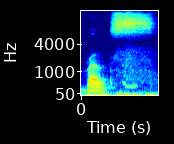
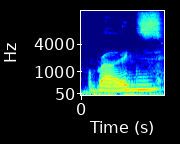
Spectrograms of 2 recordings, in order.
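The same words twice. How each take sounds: First: The word ends in a hissing s sound. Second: The word ends in a buzzing z sound. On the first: The speaker calls it wrong. "instead of" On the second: The speaker calls it right. "usually are pronounced as Z"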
